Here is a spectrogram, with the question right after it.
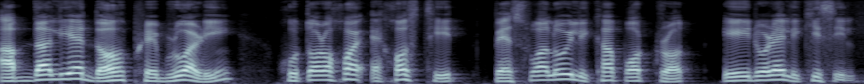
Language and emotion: Assamese, neutral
